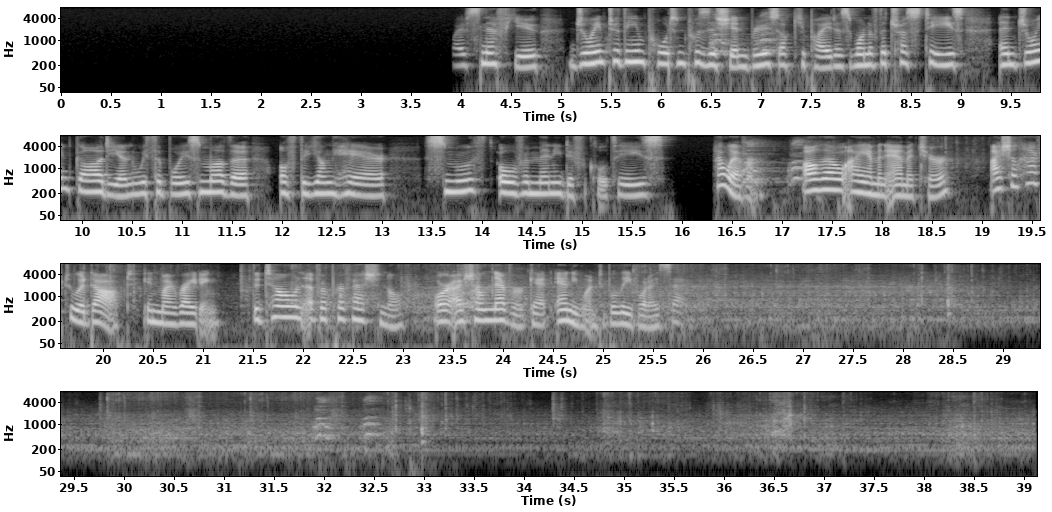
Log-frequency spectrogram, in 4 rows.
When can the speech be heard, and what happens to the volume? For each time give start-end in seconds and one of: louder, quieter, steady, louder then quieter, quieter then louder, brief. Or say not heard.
4.0-25.9 steady.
